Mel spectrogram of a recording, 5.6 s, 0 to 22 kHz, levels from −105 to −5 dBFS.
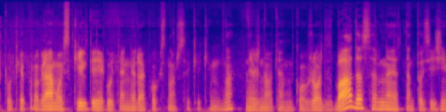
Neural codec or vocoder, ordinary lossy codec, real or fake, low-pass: none; Opus, 24 kbps; real; 19.8 kHz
